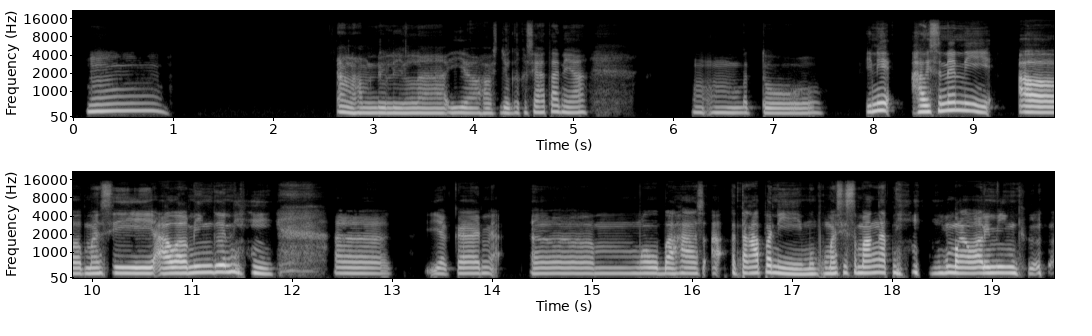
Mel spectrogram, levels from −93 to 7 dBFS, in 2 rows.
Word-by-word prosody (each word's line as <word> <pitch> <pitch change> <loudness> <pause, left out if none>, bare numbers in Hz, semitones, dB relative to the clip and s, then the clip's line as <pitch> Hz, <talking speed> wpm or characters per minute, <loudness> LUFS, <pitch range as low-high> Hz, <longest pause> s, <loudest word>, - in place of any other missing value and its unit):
Mmm. 265 0 -4 1.7
Alhamdulillah, 185 -2 -3
iya 190 -1 -4
harus 180 -1 -8
juga 190 0 -7
kesehatan 210 +4 -5
ya. 205 +1 -5 1.1
Mhm, 195 -1 -7
betul, 185 -1 -6 0.5
ini 275 +3 +5 0.2
hari 230 0 +4
Senin 280 +3 +3
nih, 240 -6 0 0.3
eee, 205 -2 +6
masih 210 0 +3
awal 215 +1 +5
minggu 245 +2 +4
nih. 250 -5 +1 0.9
Eee, 210 -1 -3 0.3
ya 200 - -6
kan, 210 0 -3 0.3
mmm, 205 0 -4
mau 210 0 +1
bahas 205 +1 0
a - - -6
tentang 220 -1 +1
apa 255 - +2
nih? 195 -4 +3
Mumpung 190 +2 -1
masih 225 +3 -1
semangat 230 0 +3
nih 200 - -3 0.2
mengawali 215 0 +4
minggu. 225 -3 +1
205 Hz, 105 wpm, -20 LUFS, 195-220 Hz, 1.7 s, eee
